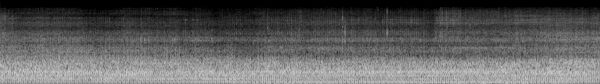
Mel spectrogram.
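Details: Bolens front-wheel-drive self-propelled push mower with roughly 4.5 hp Briggs & Stratton, after regapping ignition coil that sat too far from flywheel (had no spark): steady, even single-cylinder drone, no misses or surging; runs smoothly and strongly.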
